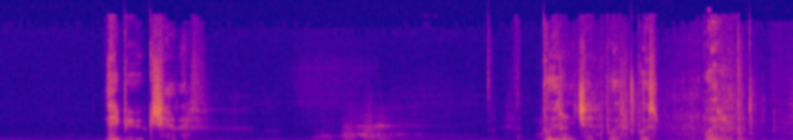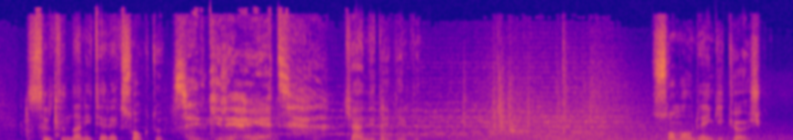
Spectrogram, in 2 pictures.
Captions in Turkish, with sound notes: ...ne büyük şeref. (Tren düdüğü sesi) Buyurun içeri, buyurun, buyurun. Buyurun. Sevgili heyet. (Müzik - Gerilim)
